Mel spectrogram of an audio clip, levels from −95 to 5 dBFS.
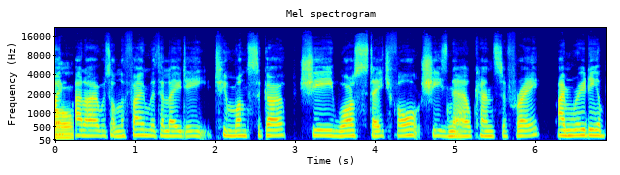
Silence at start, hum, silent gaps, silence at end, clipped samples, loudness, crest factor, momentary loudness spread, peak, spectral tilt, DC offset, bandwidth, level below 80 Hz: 0 s; none; none; 0 s; under 0.1%; -28 LUFS; 20 dB; 6 LU; -8 dBFS; -4.5 dB/octave; under 0.1%; 17.5 kHz; -72 dBFS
